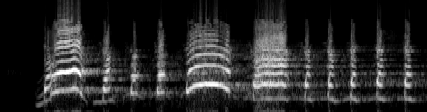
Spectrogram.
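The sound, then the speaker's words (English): A voice imitates a stadium crowd of thousands mocking a player walking off the pitch, making chicken noises and flapping their arms: loud, high warbling squawks followed by a quick, rhythmic series of short clucks, with no words spoken. “They started making chicken noises and flapping their arms.”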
